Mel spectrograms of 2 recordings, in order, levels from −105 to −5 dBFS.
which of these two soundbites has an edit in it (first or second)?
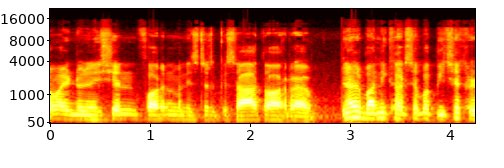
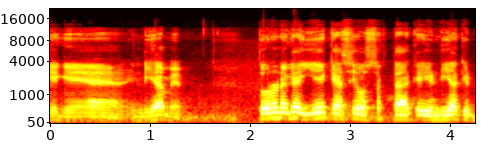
first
